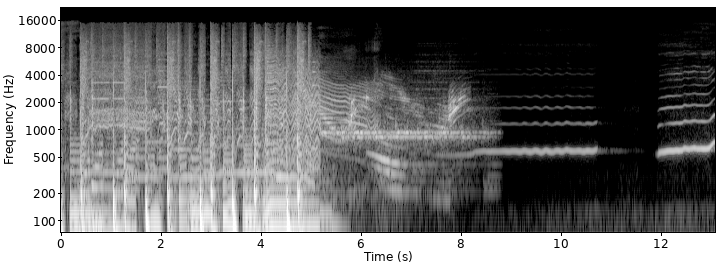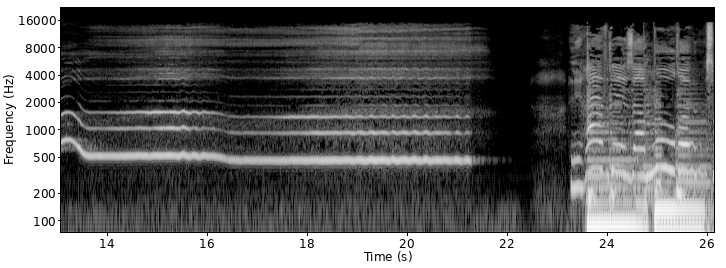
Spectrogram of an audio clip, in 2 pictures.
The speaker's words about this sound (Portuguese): Então, o que você quiser saber aí, continue ouvindo e sobe a vinheta.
